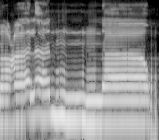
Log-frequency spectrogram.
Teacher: لام کو نون کے ساتھ ملائیں گے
